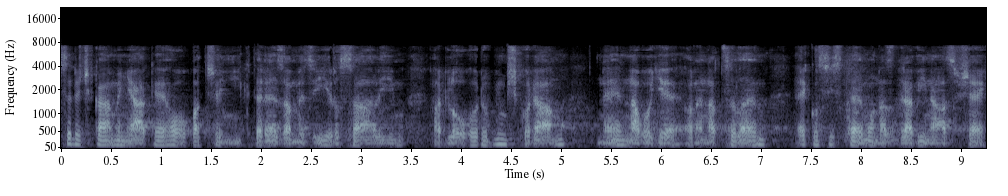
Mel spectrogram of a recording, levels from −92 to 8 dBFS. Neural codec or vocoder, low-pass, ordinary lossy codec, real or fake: vocoder, 22.05 kHz, 80 mel bands, HiFi-GAN; 7.2 kHz; AAC, 32 kbps; fake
